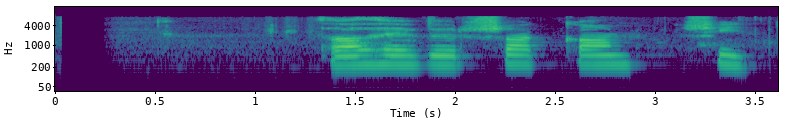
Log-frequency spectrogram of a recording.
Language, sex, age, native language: Icelandic, male, 10, Icelandic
